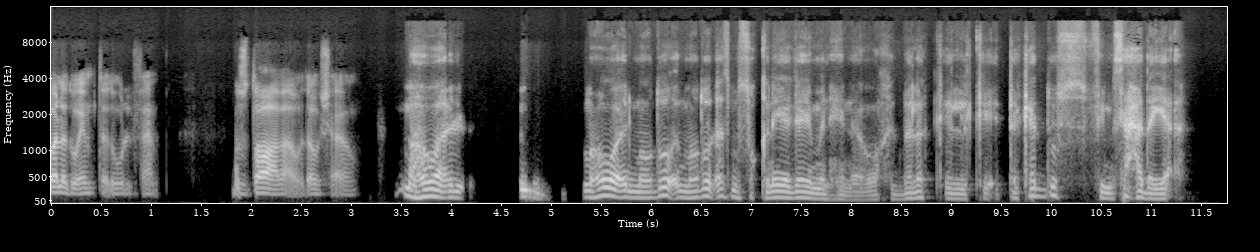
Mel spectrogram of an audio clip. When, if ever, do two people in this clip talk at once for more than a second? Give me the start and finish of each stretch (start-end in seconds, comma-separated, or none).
none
